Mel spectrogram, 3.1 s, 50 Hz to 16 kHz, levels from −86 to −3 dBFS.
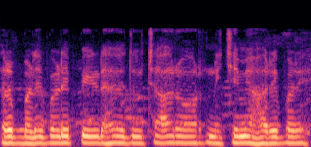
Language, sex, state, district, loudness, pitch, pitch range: Hindi, male, Maharashtra, Gondia, -16 LUFS, 160 Hz, 155-160 Hz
